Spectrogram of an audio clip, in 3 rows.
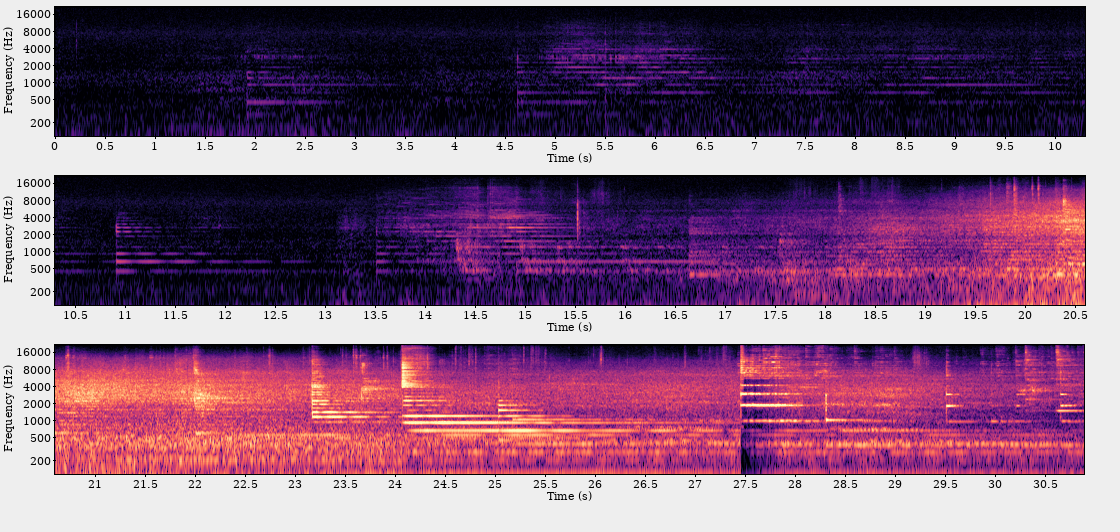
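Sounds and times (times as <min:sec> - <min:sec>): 
mechanical time train passing: 0:14.5 - 0:30.8.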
